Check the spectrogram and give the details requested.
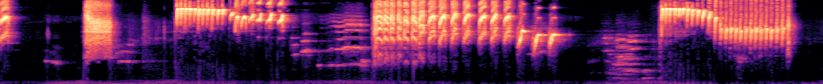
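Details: Greater green leafbird song used to stimulate beginner leafbirds: loud, rich rapid rattling trills, sweet whistled phrases and buzzy chatter in bursts, high-pitched and varied, with brief pauses.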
